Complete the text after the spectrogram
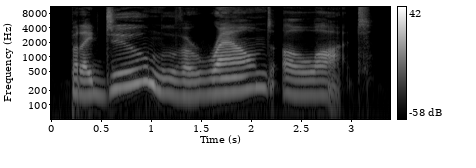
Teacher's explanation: The stressed syllables in that sentence are do, round, and lot.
